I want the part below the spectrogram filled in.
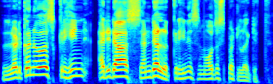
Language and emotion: Kashmiri, neutral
